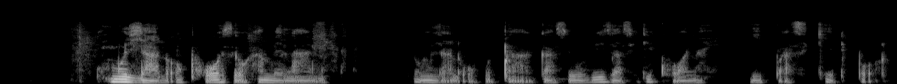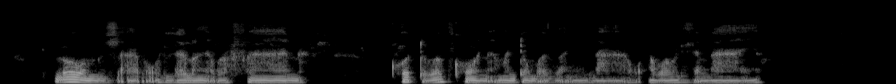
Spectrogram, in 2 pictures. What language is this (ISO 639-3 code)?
nde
